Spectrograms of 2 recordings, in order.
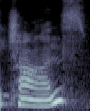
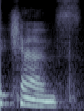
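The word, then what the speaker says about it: chance: अब इसको यूके में बोलेंगे चांस with the long uh. सो चांस एंड यूएस में बोलेंगे चांस शॉर्ट अ साउंड।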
